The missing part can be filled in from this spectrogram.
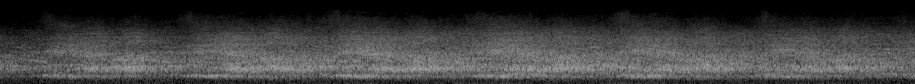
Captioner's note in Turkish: Alkış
